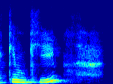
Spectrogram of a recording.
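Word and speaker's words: Khimki: Là, je me demandais comment prononcer Kimki ou Himki. Mais apparemment, pour faire simple, c'est Kimki en français.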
